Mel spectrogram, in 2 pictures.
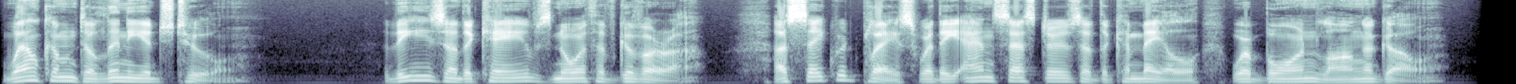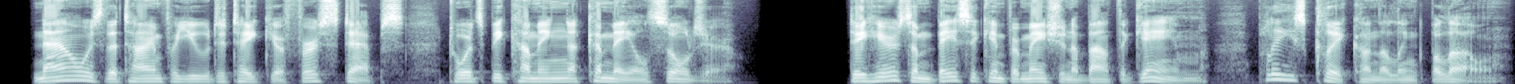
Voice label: tutorial voice; lineage2

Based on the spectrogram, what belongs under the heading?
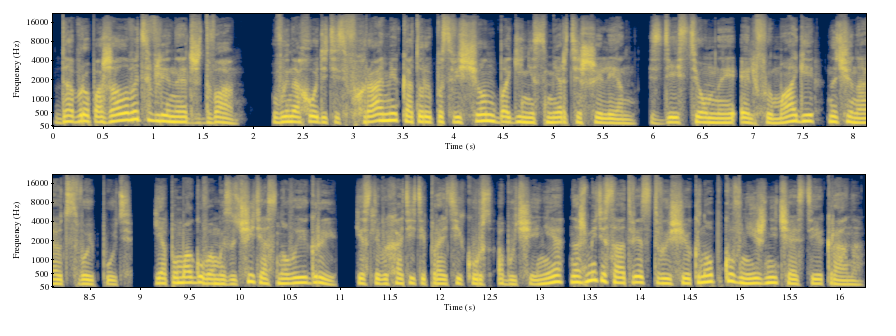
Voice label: tutorial voice, ru; lineage2

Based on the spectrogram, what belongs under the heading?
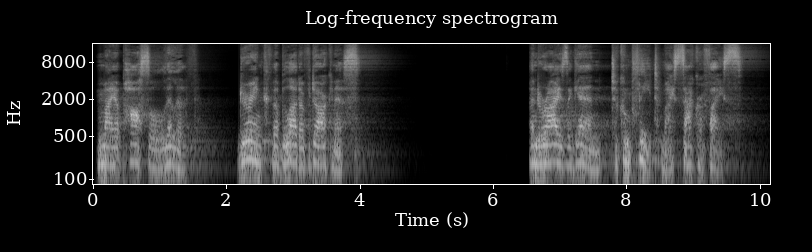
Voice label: cinematic voice; lineage2

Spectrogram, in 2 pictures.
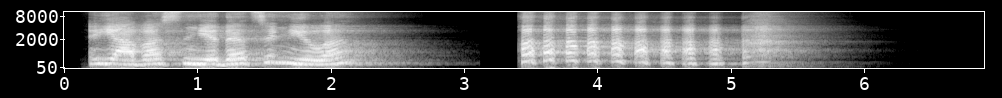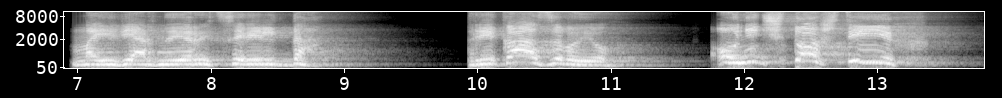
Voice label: cinematic voice, ru; lineage2

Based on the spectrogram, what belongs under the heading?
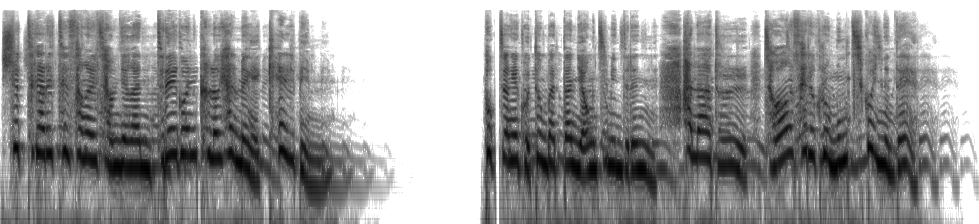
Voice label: cinematic voice; lineage2

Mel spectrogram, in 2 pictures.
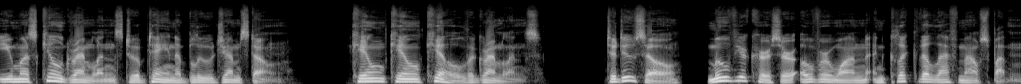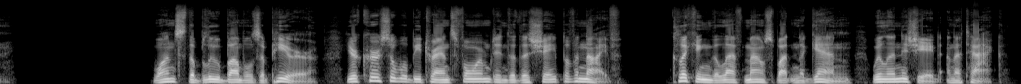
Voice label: tutorial voice; lineage2

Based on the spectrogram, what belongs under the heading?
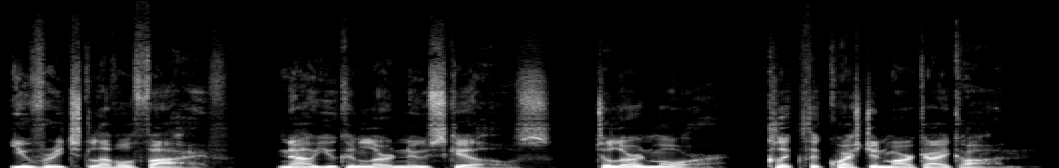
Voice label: tutorial voice es; lineage2

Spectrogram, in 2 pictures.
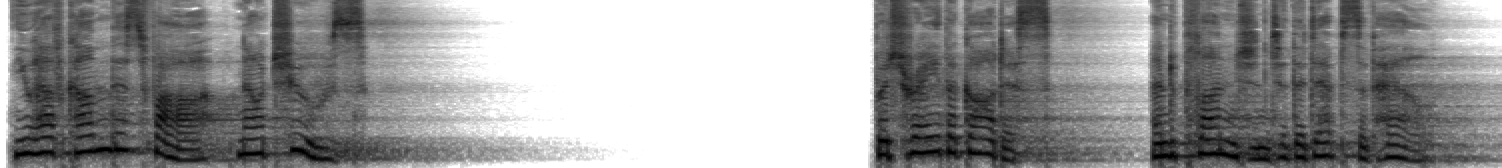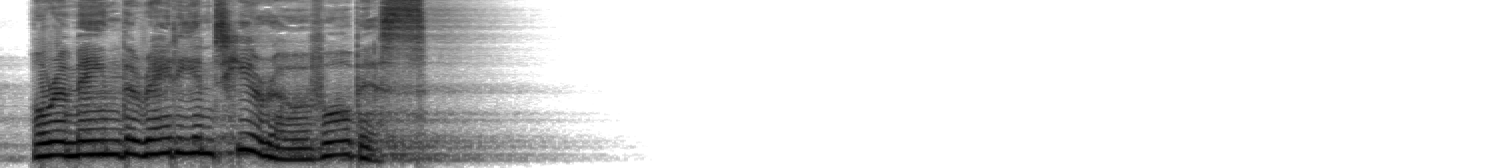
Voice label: cinematic voice; lineage2

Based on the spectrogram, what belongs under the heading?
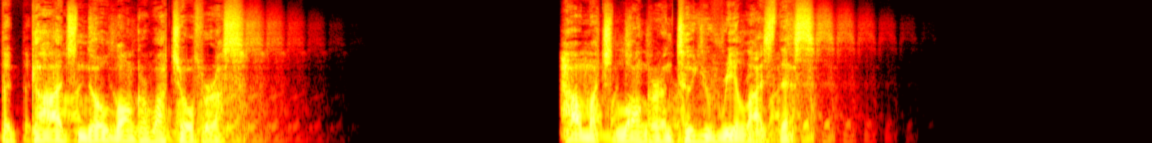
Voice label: cinematic voice; lineage2

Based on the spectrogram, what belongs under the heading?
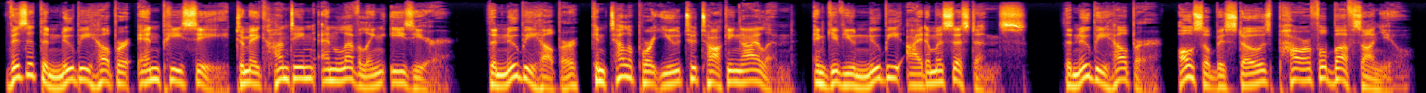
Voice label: tutorial voice; lineage2

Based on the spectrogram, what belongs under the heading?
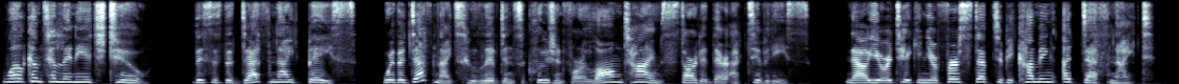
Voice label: tutorial voice, es; lineage2

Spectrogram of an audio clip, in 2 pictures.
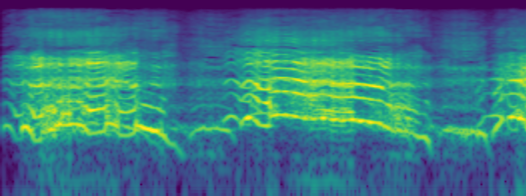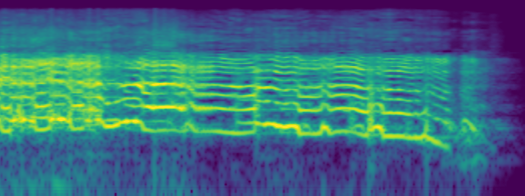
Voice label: cinematic voice, ru; lineage2

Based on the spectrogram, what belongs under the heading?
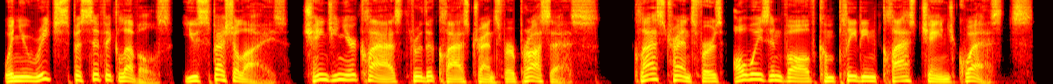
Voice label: tutorial voice; lineage2

